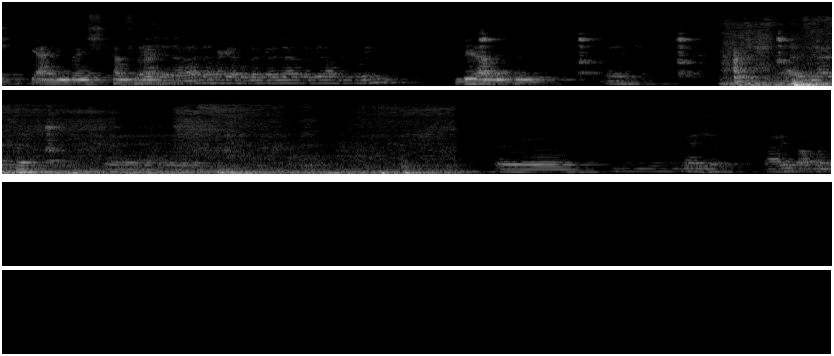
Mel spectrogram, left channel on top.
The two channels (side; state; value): right; silent; digital silence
